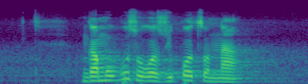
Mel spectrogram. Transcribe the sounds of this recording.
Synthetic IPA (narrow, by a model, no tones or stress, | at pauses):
ŋɡamuβusɔkazʷipʼɔt͡sʼɔna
